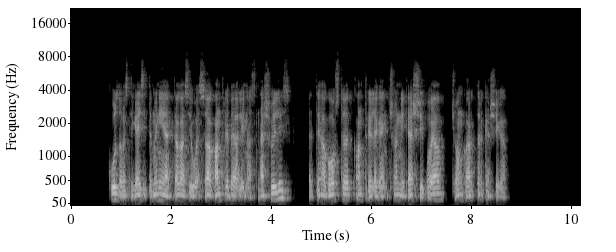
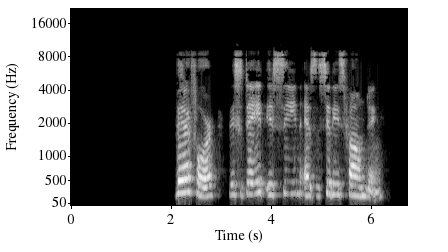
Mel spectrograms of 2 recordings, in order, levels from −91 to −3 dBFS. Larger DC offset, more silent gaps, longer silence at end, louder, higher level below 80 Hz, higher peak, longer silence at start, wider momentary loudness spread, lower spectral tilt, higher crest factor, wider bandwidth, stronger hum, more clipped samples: neither; first, 4.66-4.75 s, 7.56-7.60 s vs none; first, 1.45 s vs 0.5 s; second, -32 LUFS vs -17 LUFS; second, -78 dBFS vs -70 dBFS; second, -12 dBFS vs -2 dBFS; second, 0.75 s vs 2.1 s; second, 8 LU vs 12 LU; first, -6.5 dB/octave vs -3 dB/octave; first, 22 dB vs 16 dB; second, 7.8 kHz vs 9.6 kHz; neither; neither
